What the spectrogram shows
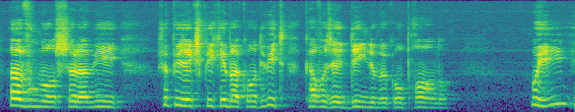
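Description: A man reading the part of a passionate, desperate young woman in an audiobook, pleading in a raised voice. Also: a bit bright. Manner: impassioned, pleading, raised pitch.

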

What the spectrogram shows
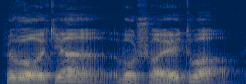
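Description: A man voicing a commanding, sardonic gentleman burglar in an audiobook reading, brisk and bossy with his accomplices. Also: on the high side, gravelly, muffled recording, heavily acted.

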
